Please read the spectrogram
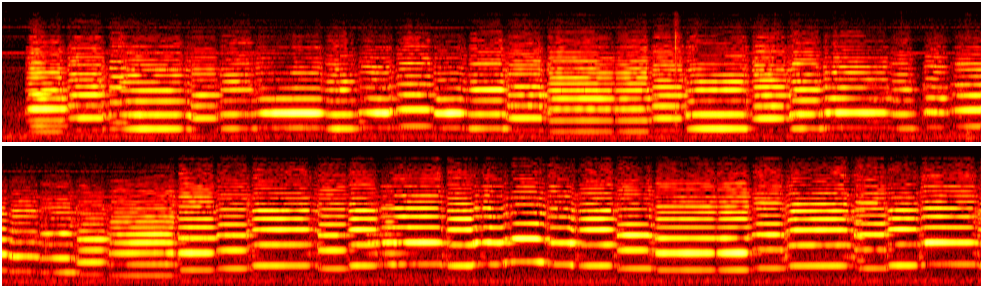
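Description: Solo violin played with the bow: a melody of held notes moving step by step, which shifts up into a higher register about halfway through.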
